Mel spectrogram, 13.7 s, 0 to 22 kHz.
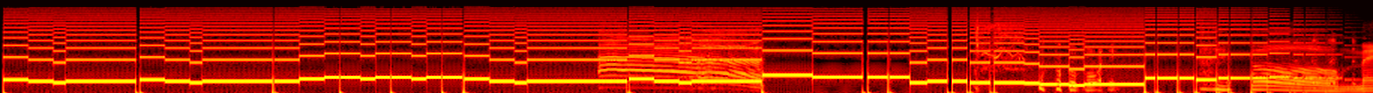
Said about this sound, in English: The first time this show was released in video game format was 1990 for the PC and Commodore 64. Let's listen to the theme as rendered by the ever-famous PC speaker Harsh Tones.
